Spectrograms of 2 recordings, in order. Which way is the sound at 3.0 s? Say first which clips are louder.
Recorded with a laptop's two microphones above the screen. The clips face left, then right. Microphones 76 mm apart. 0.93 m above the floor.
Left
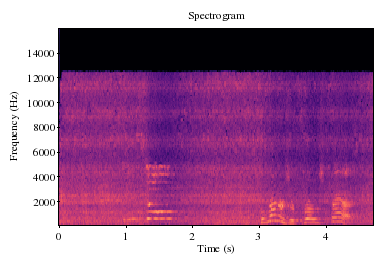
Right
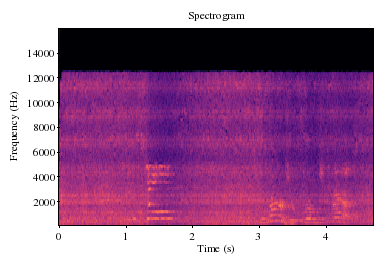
Left 9 dB; 45° left (ahead or behind).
